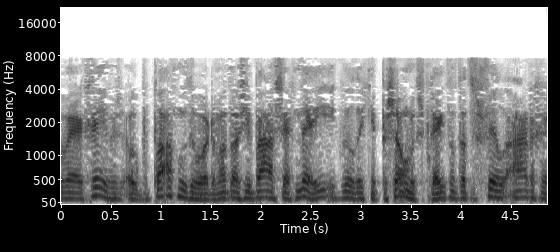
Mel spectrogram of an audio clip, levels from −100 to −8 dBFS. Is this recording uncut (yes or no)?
yes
